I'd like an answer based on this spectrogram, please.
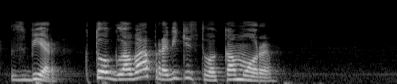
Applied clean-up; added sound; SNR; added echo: none; none; none; none.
